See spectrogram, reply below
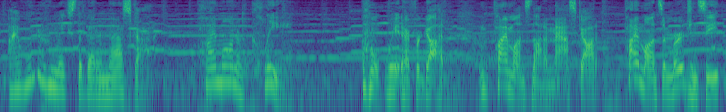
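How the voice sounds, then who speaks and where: A woman playing a young male traveler hero in a video game, calm, dry and gently teasing. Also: deep voice, a little slow, music in the background.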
